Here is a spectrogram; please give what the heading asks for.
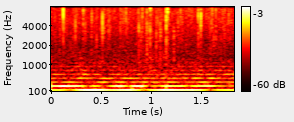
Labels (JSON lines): {"label": "biophony, midshipman", "recorder": "SoundTrap 500"}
